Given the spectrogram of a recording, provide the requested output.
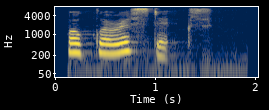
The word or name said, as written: folkloristics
